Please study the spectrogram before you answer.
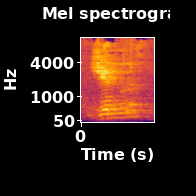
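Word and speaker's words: جن: Now, I don't want you to pronounce it like the English J. I want you to pronounce it like the French J. You know, that sweet J, like Jacques. Jinn. That's how it should be pronounced.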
